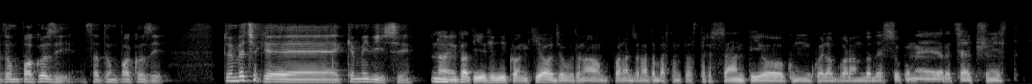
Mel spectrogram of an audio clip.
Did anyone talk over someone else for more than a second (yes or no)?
no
